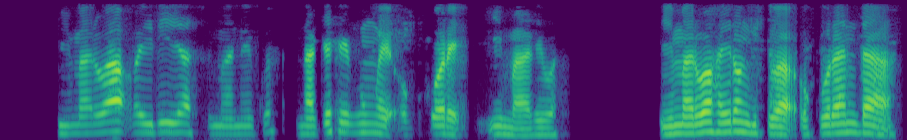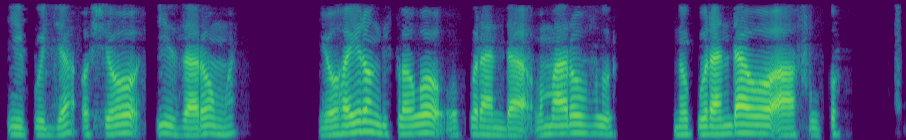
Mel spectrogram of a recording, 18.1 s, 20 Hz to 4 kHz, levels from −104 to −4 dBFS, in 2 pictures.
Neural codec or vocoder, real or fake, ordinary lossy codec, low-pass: none; real; AAC, 24 kbps; 3.6 kHz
